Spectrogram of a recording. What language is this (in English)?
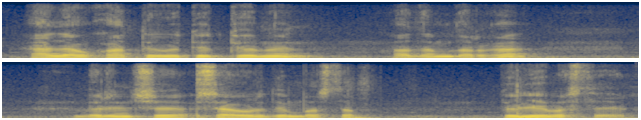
Kazakh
